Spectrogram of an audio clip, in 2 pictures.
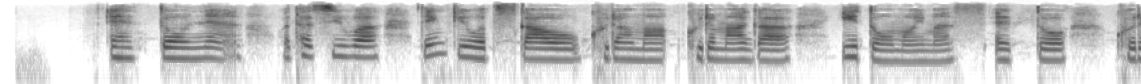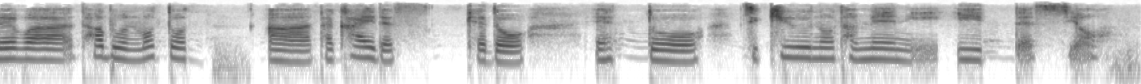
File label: japanese sample conversation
